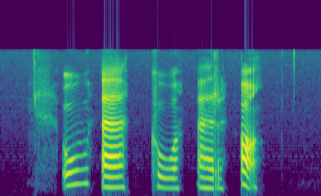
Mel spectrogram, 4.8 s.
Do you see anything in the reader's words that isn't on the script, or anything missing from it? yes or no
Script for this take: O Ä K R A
no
